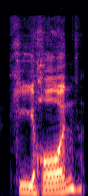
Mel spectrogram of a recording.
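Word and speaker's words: Gijón: Um Oscar Cortez of course is on loan at Sporting Hehon, as it's pronounced.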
